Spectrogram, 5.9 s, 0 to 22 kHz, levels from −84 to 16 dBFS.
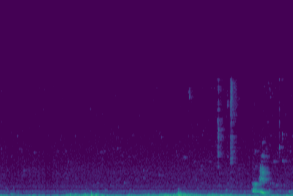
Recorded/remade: recorded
